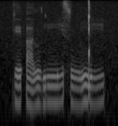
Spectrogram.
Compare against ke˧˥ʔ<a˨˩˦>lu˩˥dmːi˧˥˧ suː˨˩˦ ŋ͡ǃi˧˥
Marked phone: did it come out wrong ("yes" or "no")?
no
